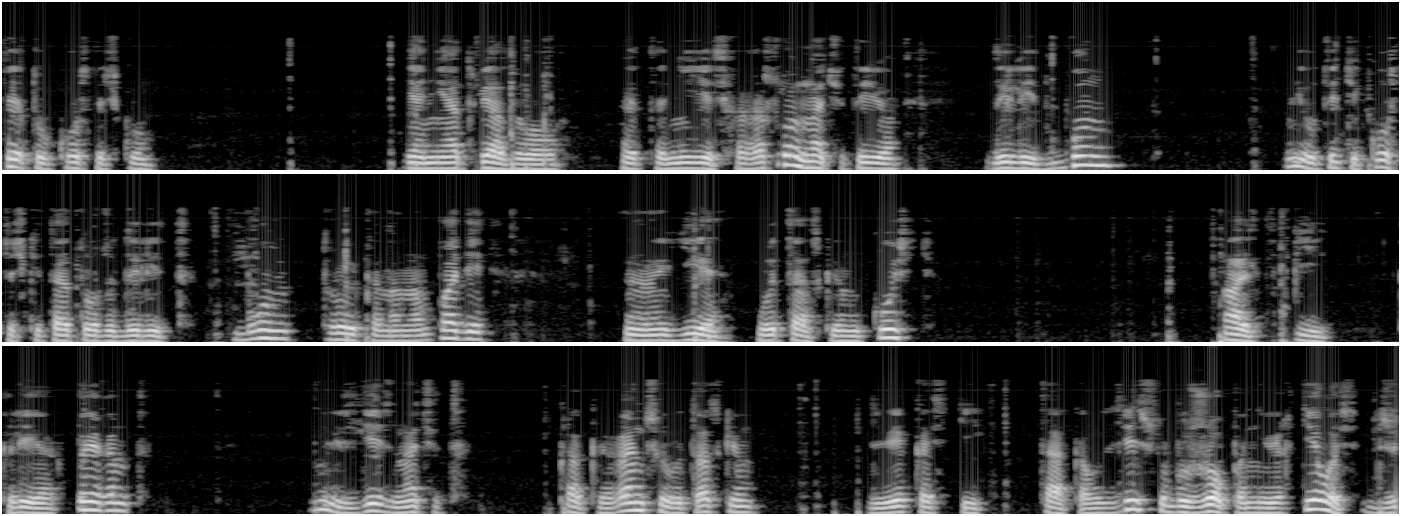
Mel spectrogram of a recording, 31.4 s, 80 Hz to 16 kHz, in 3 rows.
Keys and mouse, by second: 0.0 click, 2.1-3.1 drag, 3.8 ctrl+z, 6.7 Delete, 9.5-10.3 drag, 11.0 Delete, 13.1 KP_3, 14.3-14.7 drag, 15.7 e, 18.3 click, 18.9 click, 20.0 alt+p, 23.1 click, 27.3 e, 29.3 click.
